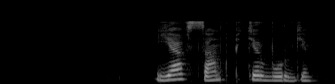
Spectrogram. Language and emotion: Russian, neutral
